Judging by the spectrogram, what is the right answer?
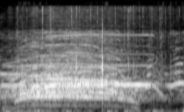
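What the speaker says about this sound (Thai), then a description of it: "ขอเสียงเชียร์ให้น้องหน่อย" A crowd at a True Fight For Life fight event in Thailand cheers and whoops loudly and continuously, with the roar swelling and then tapering off near the end.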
